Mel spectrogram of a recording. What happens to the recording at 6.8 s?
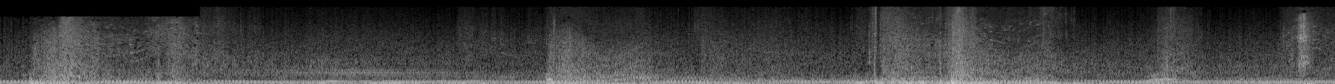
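Low bit depth without dither affects 6.8 s as it does the whole clip: the grain, fitting truncation to about 5 bits, likely tracks the sound, leaving quiet passages gritty.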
